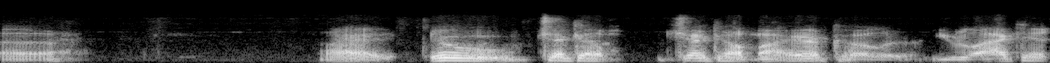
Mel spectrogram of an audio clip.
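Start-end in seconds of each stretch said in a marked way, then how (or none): 2.1-5.3 rough, creaky, wrestler-style voice. Joking that women using hair dye start talking like Hulk Hogan. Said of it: "they start talking like Hulk Hogan".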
